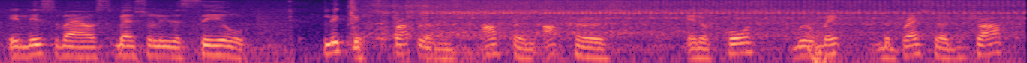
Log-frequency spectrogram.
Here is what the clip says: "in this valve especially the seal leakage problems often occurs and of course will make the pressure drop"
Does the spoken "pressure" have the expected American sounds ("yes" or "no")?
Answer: no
